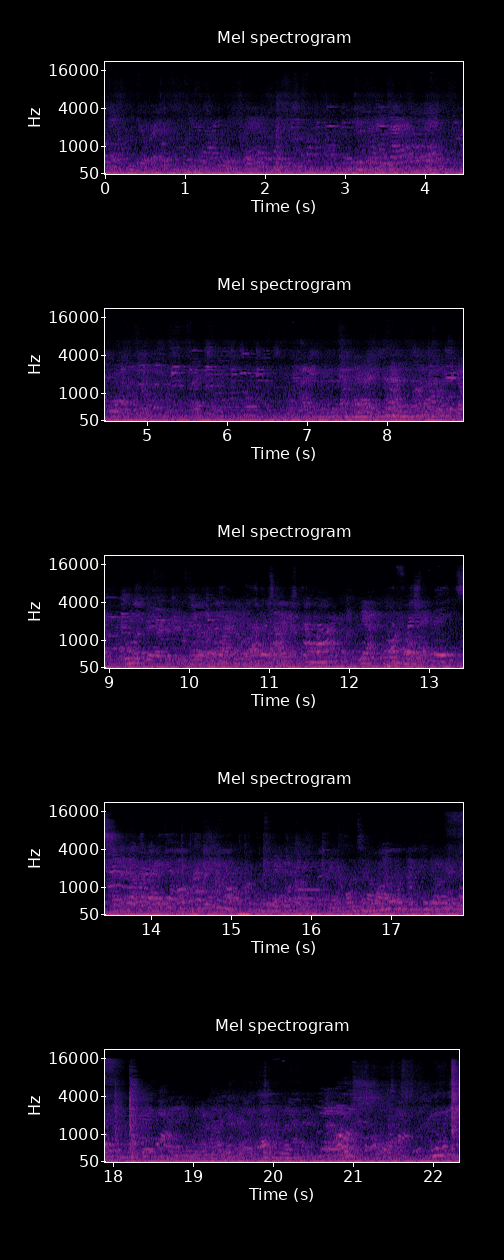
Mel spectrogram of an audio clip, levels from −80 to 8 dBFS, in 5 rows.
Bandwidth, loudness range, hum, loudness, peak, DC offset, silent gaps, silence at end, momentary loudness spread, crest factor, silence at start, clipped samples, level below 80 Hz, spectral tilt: 16 kHz; 3 LU; none; -42 LUFS; -22 dBFS; under 0.1%; none; 0 s; 5 LU; 16 dB; 0 s; under 0.1%; -40 dBFS; -5 dB/octave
